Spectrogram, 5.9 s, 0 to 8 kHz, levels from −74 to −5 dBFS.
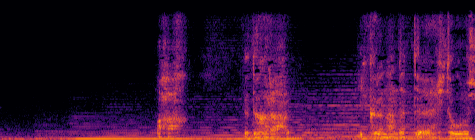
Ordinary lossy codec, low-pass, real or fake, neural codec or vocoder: none; 7.2 kHz; real; none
